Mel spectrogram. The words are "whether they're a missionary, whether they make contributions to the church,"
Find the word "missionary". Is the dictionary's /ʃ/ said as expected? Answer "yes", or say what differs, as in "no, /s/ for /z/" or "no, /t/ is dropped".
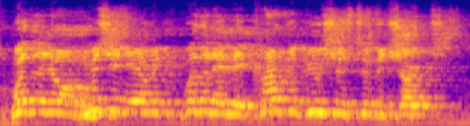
yes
